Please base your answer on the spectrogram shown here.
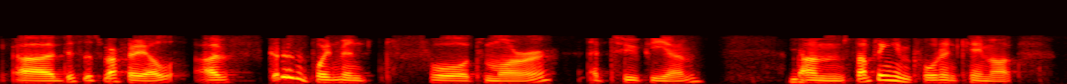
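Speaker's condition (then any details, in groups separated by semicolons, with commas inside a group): No condition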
